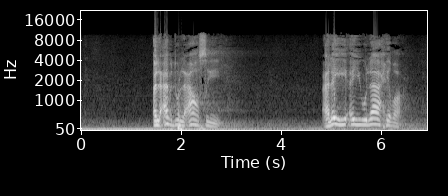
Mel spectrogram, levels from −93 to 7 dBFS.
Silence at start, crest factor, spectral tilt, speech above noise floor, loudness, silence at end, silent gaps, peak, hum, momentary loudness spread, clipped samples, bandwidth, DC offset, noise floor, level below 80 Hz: 0 s; 14 dB; -5.5 dB/octave; 24 dB; -12 LUFS; 0.05 s; none; 0 dBFS; none; 14 LU; 0.4%; 10.5 kHz; under 0.1%; -35 dBFS; -24 dBFS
